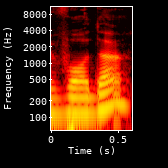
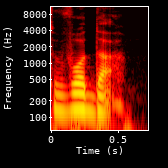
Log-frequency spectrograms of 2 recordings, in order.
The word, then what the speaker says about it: voda: Now, the stress usually follows on the first syllable in Serbian language. It will be voda, not voda.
